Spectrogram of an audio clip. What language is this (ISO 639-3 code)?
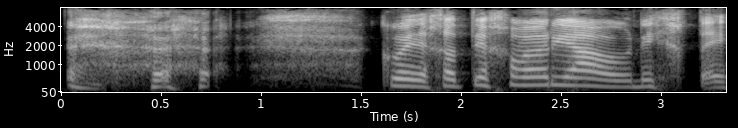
cym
